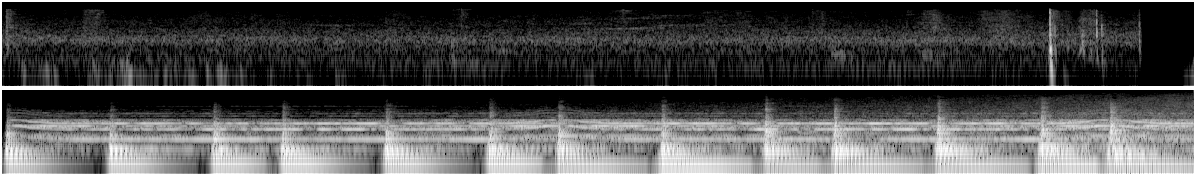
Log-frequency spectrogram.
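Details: Quiet outdoor background hiss gives way after a sharp knock to loud rhythmic music with a steady plucked beat.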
